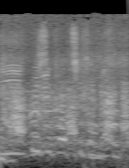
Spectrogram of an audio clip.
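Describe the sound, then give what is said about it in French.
Several dogs in a truck, used to children, bark in short bursts mixed with high whimpers and yips, a busy overlapping chorus with people talking in the background. “Tous les chiens qui sont dans le camion ont l'habitude des enfants.”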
